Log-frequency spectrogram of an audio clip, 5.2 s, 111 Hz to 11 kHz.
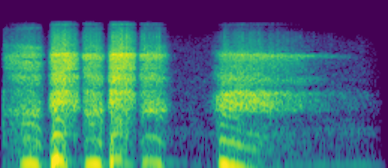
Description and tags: Breaths - Lee relief 01
Breath recorded for multimedia project
breath, gasp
